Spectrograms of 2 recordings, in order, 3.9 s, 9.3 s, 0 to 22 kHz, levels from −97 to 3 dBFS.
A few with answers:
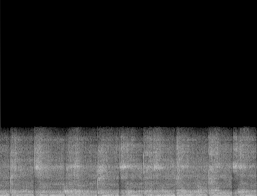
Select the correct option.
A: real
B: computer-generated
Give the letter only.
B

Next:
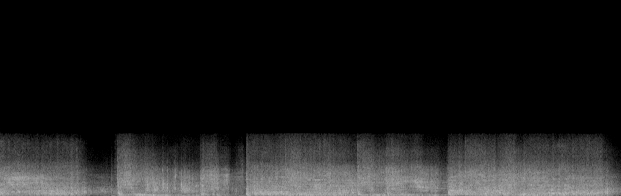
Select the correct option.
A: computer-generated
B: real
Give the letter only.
A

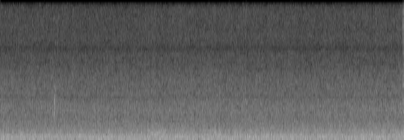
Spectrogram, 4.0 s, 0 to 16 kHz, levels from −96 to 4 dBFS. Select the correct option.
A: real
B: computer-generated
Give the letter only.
B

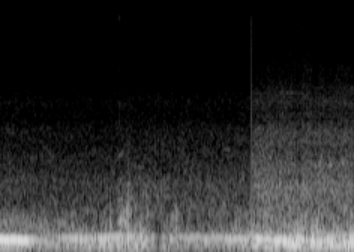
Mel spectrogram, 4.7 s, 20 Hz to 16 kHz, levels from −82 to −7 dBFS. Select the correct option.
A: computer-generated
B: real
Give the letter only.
A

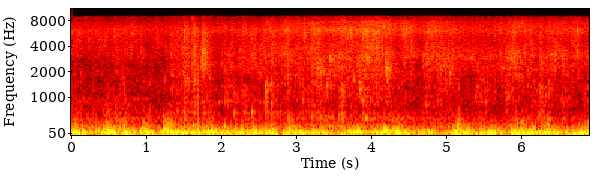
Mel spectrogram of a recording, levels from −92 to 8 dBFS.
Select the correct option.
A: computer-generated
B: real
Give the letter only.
B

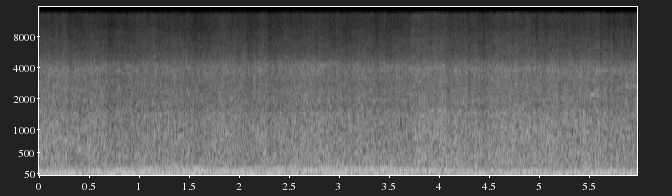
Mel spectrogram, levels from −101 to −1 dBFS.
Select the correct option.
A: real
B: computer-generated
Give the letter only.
B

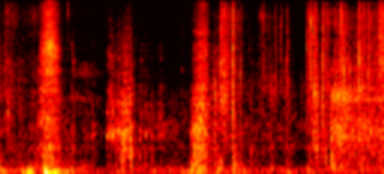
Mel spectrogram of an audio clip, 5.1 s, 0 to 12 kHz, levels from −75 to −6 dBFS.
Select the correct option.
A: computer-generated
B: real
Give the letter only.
B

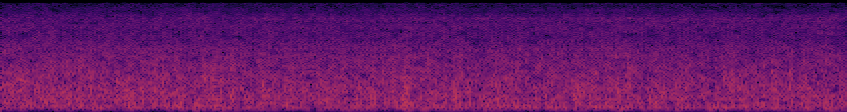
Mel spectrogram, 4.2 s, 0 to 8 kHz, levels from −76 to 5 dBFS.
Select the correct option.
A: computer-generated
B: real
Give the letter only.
A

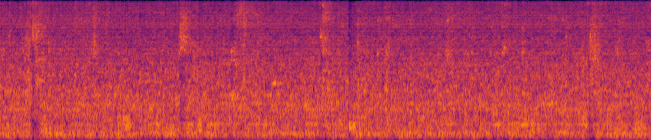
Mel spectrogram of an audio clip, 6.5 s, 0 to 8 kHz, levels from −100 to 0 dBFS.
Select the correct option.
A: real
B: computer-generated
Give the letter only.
B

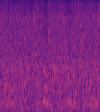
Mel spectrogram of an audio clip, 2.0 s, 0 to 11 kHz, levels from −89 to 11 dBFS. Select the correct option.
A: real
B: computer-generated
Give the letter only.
B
